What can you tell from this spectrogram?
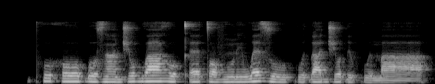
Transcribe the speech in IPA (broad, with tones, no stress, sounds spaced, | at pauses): pʰ u˨ h oː˨ ɓ o˨ z ã˨ d͡ʒ o˦ ɡʷ aː˦ ɣ o˨ kʼ ɛ˨ t ɔ˨ v ũ˨ ɾ ĩ˨ w ɛ˦ z uː˨ kʷ ɪ˨ ɗ a˦ d͡ʒ ʊ˦˨ ɗ ɪ˨ kʷ e˨ m aː˨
